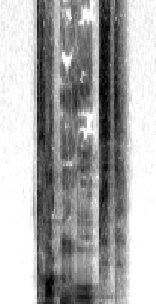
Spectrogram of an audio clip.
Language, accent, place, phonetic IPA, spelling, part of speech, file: German, Germany, Berlin, [ˈtʁɔkn̩ʔoːpst], Trockenobst, noun, De-Trockenobst.ogg
- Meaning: dried fruit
